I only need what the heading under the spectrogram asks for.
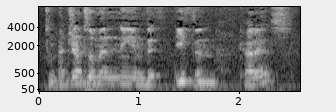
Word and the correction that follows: Karras: Am I saying that right? Karras? – Ethan Karras.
